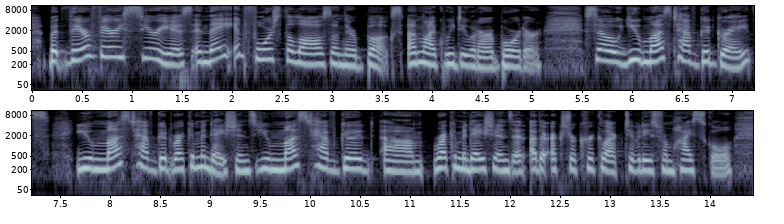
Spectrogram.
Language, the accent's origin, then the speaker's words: English; Pennsylvania, United States; I'm from Pennsylvania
